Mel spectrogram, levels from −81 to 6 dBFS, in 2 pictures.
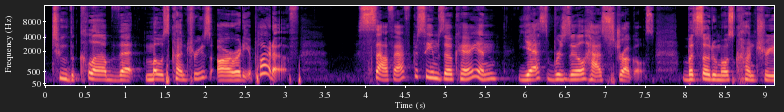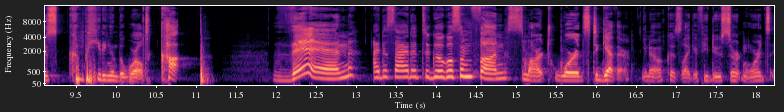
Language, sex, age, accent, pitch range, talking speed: English, female, 30-49, American, 175-235 Hz, 160 wpm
